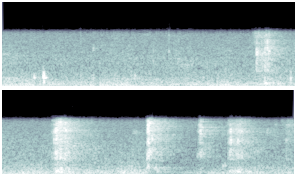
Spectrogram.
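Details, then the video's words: A male pet cat in the middle of a sneeze attack, described as fine and having fun, lets out a run of sharp, breathy sneezes, about four quick bursts close together over steady indoor background hiss. "Amazing sneezing cat!"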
